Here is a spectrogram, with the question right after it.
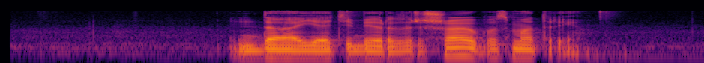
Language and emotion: Russian, neutral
